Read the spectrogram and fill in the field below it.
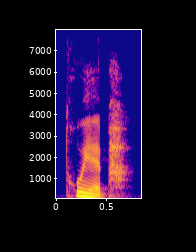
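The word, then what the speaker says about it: תועבה: 그러니까 이 얘기를, 이 표현을 히브리 원어로 보면 이 미워하다가 토에바, 히브리어로 그렇게 발음이 토에바.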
